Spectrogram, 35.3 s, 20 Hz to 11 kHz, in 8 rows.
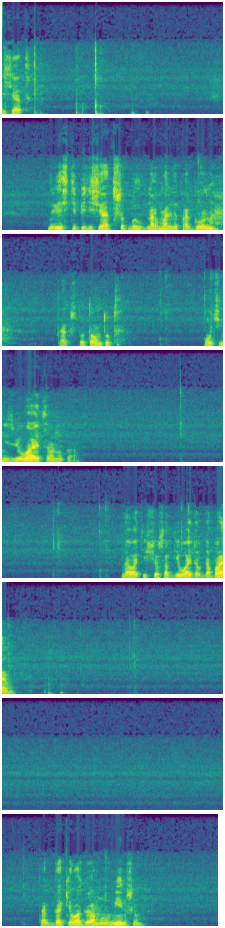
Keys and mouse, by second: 2.8 space, 8.0 click, 11.1 space, 12.2-13.3 drag, 14.5-17.1 drag, 18.9-20.0 right drag, 21.5-22.5 drag, 23.2 space, 24.8 click, 31.6-33.2 drag.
